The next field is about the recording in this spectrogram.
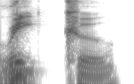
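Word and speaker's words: Rikku: If we're pronouncing it Japanese correctly, we do the little pause, the little Riku.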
